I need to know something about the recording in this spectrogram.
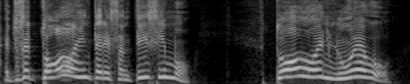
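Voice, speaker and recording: Puerto Rican male host, animated and emphatic, lively pitch, dry studio sound. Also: a little slow, no room sound. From Puerto Rico. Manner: animated, emphatic, swings between low asides and loud exclaims. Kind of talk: casual educational talk.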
